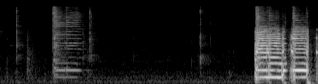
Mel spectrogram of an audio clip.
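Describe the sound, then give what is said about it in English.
Electric guitar through a heavy distortion effect: one short, buzzing, harmonic-rich burst, then a near-silent gap, then a few loud, clipped, gritty stabs at the end. “I might take the distortion off of this. Yeah, too much. Yeah, lower the gain,”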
